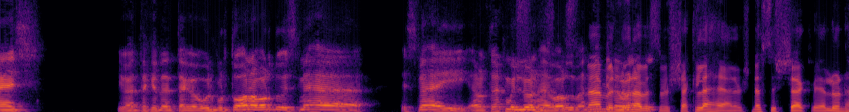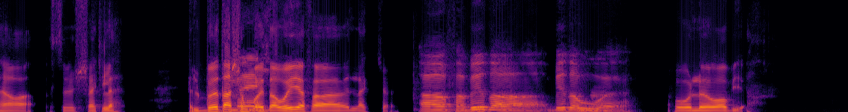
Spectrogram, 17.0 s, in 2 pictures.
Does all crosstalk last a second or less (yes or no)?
no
